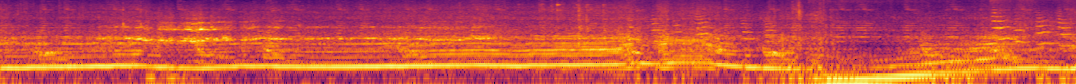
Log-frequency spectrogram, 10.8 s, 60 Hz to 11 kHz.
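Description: Toyota AE86's stock 3T-C four-cylinder engine on side-draft OER carburetors, heard from inside the cabin, held at high revs through a drift with the tyres squealing. The revs dip and recover about six and a half seconds in, drop sharply near eight seconds, then climb again.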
